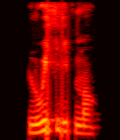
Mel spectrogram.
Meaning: In the manner of Louis Philippe I
- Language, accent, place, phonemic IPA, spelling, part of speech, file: French, France, Lyon, /lwi.fi.lip.mɑ̃/, louisphilippement, adverb, LL-Q150 (fra)-louisphilippement.wav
